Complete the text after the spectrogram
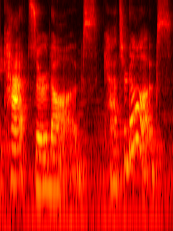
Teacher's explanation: So we also have some R-colored vowel going on with or.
